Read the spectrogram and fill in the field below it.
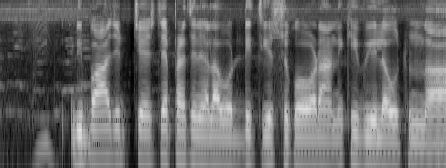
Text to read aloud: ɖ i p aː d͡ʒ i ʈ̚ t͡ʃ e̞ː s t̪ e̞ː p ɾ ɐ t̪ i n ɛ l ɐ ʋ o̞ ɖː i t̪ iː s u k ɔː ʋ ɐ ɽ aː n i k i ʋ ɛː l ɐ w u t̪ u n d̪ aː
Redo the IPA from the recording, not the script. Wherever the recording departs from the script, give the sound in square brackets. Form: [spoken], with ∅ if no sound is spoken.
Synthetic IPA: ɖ i p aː d͡ʒ i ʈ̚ t͡ʃ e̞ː s t̪ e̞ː p ɾ ɐ t̪ i n ɛ l ɐ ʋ o̞ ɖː i t̪ iː s u k ɔː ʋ ɐ ɽ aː n i k i ʋ [iː] l ɐ w u t̪ u n d̪ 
